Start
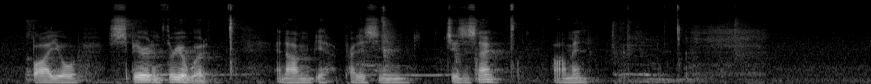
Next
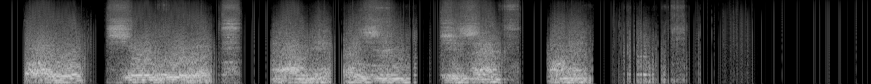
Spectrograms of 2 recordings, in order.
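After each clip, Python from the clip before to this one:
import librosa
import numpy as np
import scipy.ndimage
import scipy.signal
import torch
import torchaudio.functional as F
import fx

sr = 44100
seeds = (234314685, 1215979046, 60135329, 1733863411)

y = fx.phase_scramble(x, sr, seeds[0], window_ms=200)
y = fx.dmg_crackle(y, sr, seeds[1], per_s=33.0, level_db=-36.0)
y = fx.fuzz(y, sr, gain_db=40.0, gate_db=-38.0)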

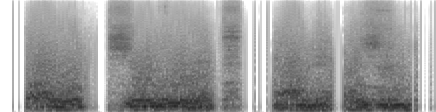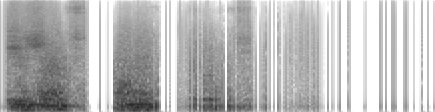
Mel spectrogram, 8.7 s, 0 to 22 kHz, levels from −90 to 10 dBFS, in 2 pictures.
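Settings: y = fx.peak_eq(x, sr, hz=200.0, db=11.5, octaves=1.8)
y = F.gain(torch.from_numpy(y), -1.0).numpy()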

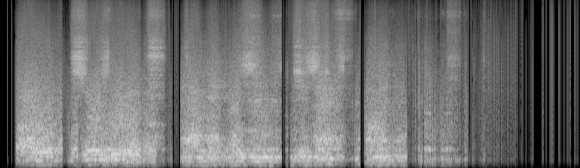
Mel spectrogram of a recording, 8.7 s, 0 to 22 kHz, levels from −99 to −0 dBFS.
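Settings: y = fx.reverse_delay(x, sr, ms=235, wet_db=-4.5)
y = fx.highpass(y, sr, hz=900.0, slope=6)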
